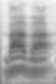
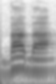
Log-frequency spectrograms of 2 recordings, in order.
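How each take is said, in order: The two takes are said the same way.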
